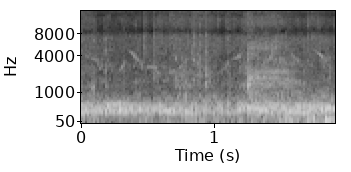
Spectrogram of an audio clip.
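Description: Pigeons cooing nearby in a steady, continuous murmur from roller pigeons flying over a loft yard, soft and even with occasional brighter chirps, no talk.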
